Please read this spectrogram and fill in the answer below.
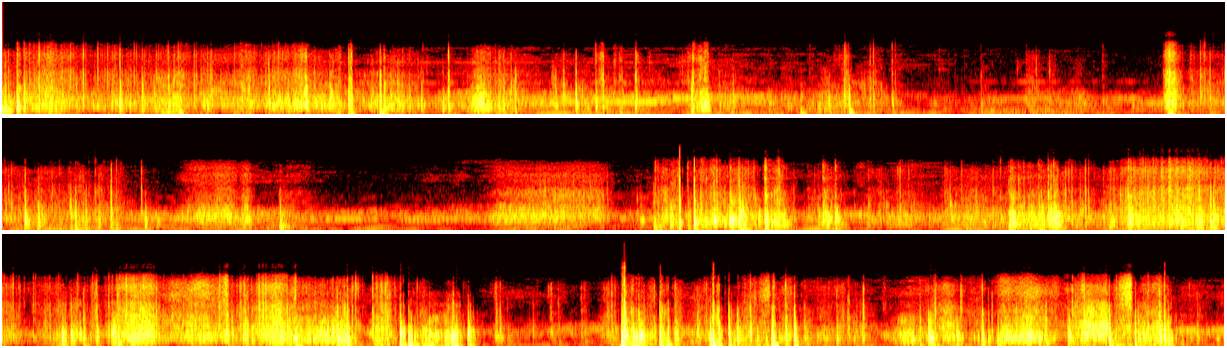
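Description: Irregular clattering, knocking and rustling of plastic toy cars and a plastic toy track being handled close to the microphone. It is sparse and quieter for a few seconds in the middle, then busier in the second half.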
